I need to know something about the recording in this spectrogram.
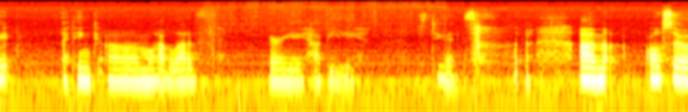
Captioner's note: chuckles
